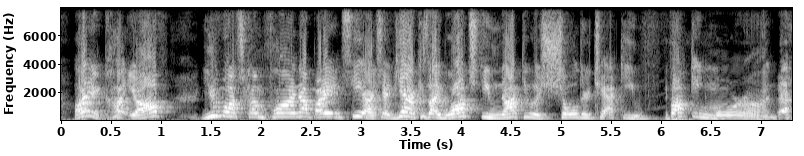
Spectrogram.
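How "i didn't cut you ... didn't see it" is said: mock heated, high, angry, worked-up defensive rant. Speaker retells a driver confronting them at work, imitating his angry rant. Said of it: "he comes over losing his shit".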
